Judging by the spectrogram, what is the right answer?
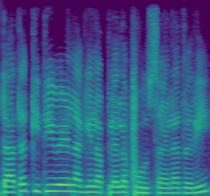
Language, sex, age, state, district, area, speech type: Marathi, female, 30-45, Maharashtra, Buldhana, rural, spontaneous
